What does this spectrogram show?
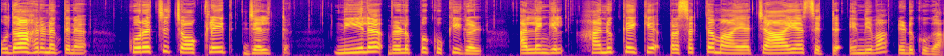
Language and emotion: Malayalam, neutral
